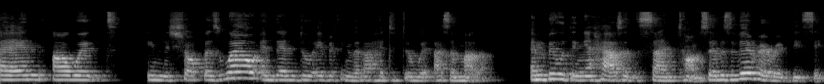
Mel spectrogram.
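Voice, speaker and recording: A woman with a non-native accent, medium-pitched and fairly quick, with audible room echo. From grew up abroad, moved to Australia as a child. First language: not English. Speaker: network marketing consultant. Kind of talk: personal testimony in an online session. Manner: halting, many fillers.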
